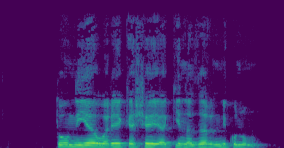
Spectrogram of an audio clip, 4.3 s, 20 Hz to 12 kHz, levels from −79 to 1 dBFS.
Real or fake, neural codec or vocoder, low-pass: real; none; 10.8 kHz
